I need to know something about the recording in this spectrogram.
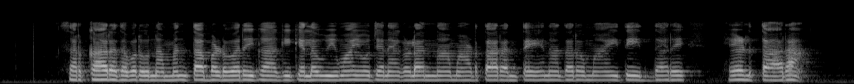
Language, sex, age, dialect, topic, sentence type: Kannada, female, 36-40, Central, banking, question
